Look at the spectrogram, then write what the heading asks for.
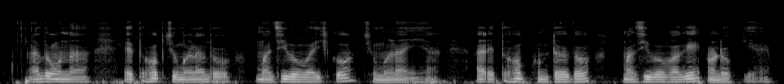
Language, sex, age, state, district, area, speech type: Santali, male, 18-30, Jharkhand, Seraikela Kharsawan, rural, spontaneous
